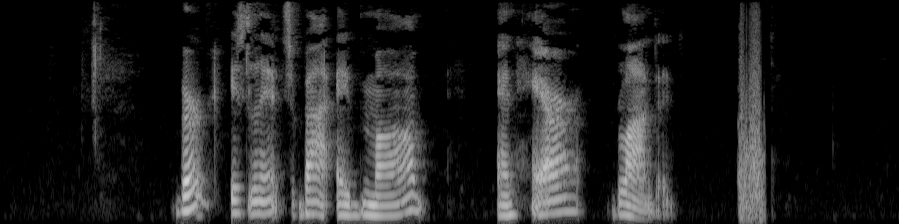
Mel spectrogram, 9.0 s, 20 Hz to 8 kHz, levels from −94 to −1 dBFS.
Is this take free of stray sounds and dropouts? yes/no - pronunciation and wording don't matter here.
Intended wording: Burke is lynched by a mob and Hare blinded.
no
